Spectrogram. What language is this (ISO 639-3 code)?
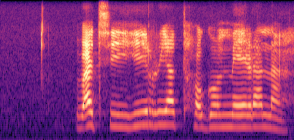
ven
